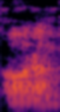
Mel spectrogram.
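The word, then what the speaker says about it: Aurum: इसका pronounce ऑरम, संकेत एयू होता है।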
